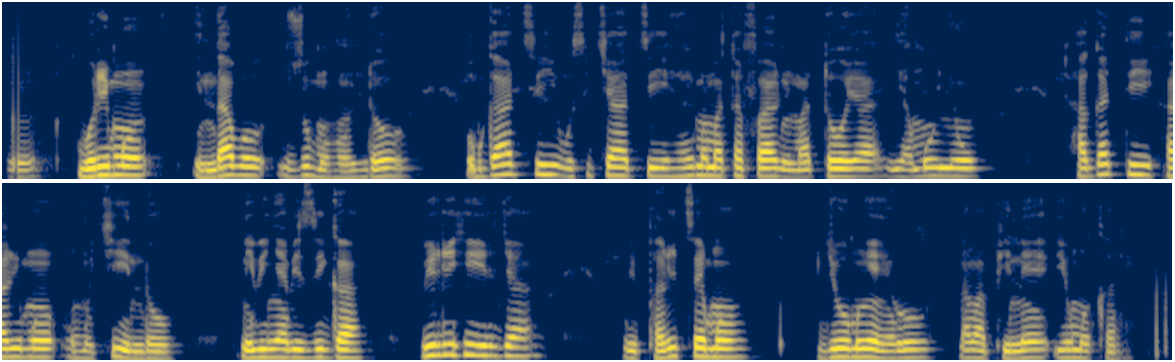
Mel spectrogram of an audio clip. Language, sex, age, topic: Kinyarwanda, male, 25-35, government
